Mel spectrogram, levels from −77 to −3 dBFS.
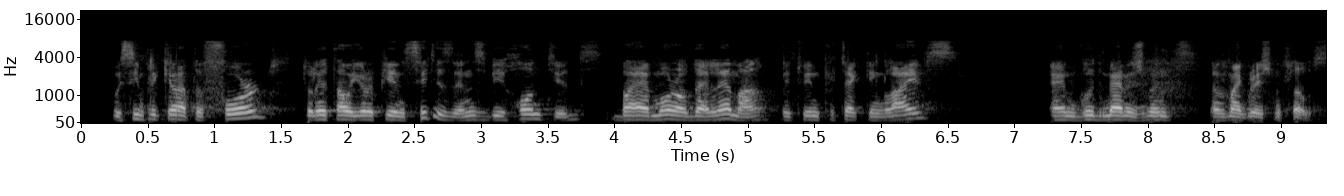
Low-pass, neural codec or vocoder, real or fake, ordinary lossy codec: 7.2 kHz; vocoder, 44.1 kHz, 128 mel bands, Pupu-Vocoder; fake; none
